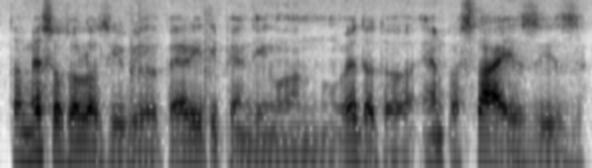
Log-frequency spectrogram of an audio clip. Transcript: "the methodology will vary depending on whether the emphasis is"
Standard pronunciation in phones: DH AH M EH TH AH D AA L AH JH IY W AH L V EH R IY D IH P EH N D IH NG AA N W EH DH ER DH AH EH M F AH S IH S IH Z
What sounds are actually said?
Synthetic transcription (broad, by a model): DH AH M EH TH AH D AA L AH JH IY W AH L B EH R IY D IH P EH N D IH NG AA N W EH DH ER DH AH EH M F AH S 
